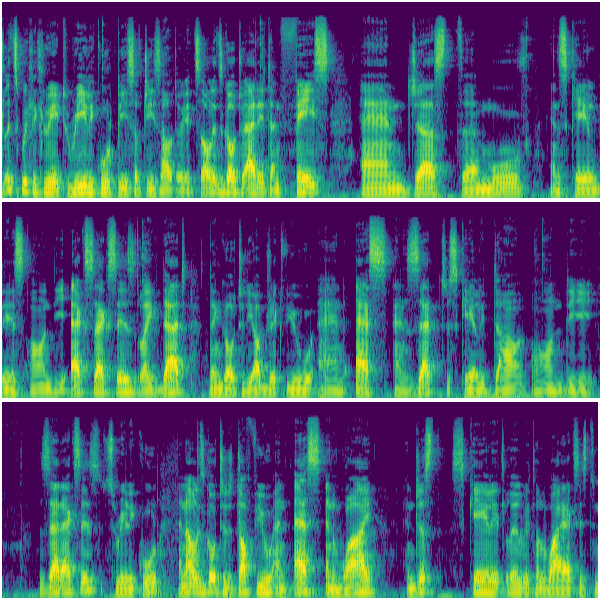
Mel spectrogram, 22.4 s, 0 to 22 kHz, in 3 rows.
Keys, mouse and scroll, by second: 0.0 middle click, 0.1 Tab, 0.7 middle click, 1.2 right click, 2.2 Tab, 3.2 right click, 3.7 middle click, 4.1 s, 6.9 s, 9.4 middle click, 10.0 Tab, 11.2 s, 14.6-17.4 middle drag, 17.4 KP_7, 18.5 s.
